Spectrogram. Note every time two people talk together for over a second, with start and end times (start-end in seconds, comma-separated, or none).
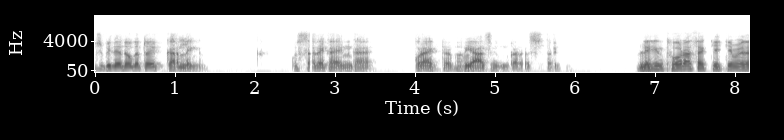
none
